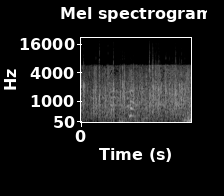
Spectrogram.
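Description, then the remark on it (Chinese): Steady audience applause for a performer on stage, a dense wash of many hands clapping at an even, sustained level for the whole moment, with a faint murmur of voices mixed underneath. “说心里话，朋友们，你们的掌声很尊贵，可以给那些明星大腕儿，对不对？”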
